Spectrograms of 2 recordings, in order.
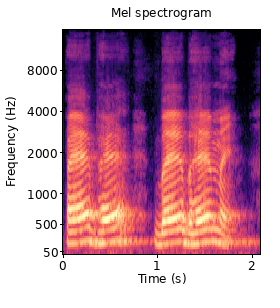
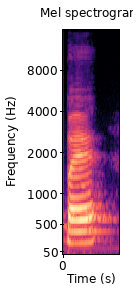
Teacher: जब हम इनका उच्चारण करेंगे तो हमारे होठ दोनों आपस में मिलान करते हैं, मिले बिना इनका उच्चारण होता ही नहीं है। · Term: ओष्ठ वर्ण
